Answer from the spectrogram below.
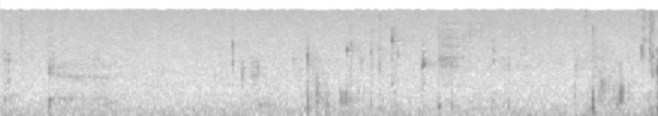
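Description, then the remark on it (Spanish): Someone takes a quiet sip of a drink: soft wet mouth clicks and small swallowing noises scattered over a few seconds, with no talking. “A ver, voy a pegar otro trago de esto.”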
